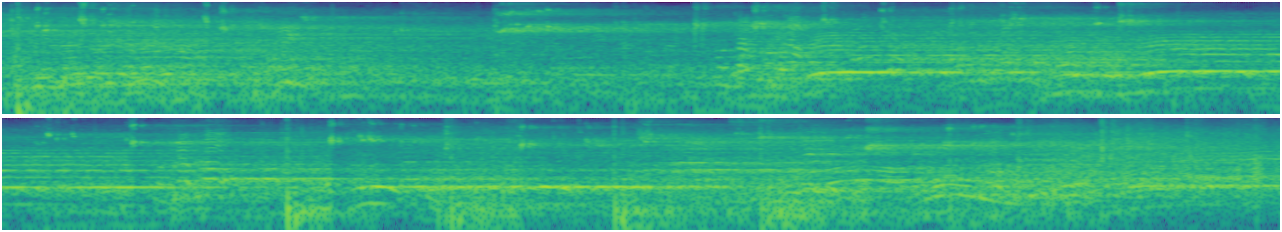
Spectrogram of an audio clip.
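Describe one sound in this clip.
Feet patter across a wooden court in a large echoing hall.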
